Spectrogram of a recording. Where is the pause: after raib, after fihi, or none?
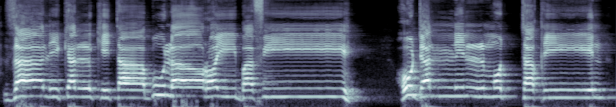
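after fihi. There is a pause after fihi. "Wajah yang kedua"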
